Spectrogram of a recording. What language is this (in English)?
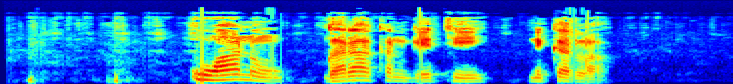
Od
